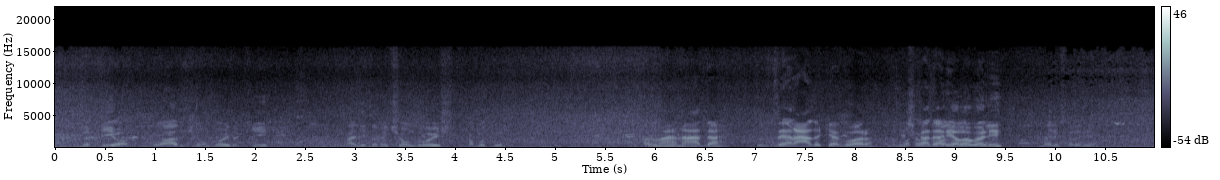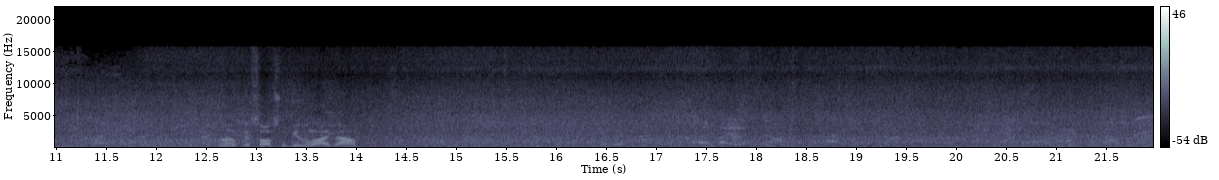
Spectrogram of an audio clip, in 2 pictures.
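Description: A crowd of people chatter outdoors at a distance.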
